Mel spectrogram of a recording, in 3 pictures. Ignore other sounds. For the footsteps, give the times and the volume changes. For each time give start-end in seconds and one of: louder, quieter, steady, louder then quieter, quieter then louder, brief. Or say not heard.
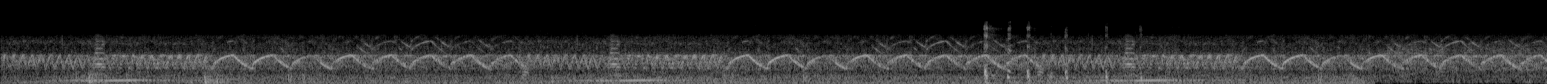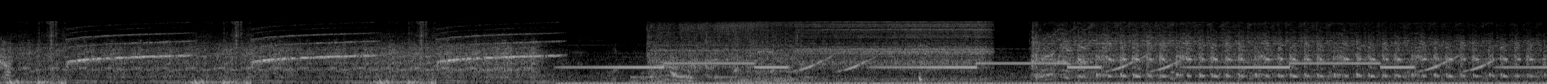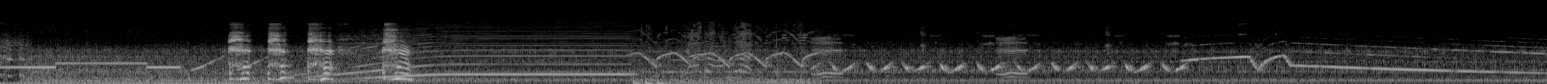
not heard.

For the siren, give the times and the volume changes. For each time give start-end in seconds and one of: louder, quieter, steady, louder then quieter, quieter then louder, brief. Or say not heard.
0.0-46.3 steady.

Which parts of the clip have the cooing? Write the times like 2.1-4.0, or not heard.
21.8-23.6.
